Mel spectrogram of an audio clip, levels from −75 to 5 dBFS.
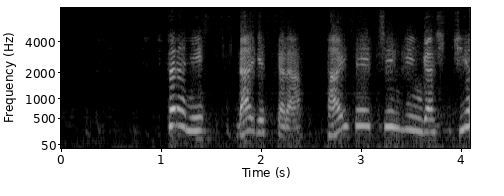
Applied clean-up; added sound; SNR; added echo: neural separator model SepFormer DNS4.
